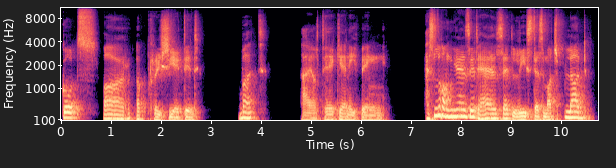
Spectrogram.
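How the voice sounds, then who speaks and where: A smooth-voiced archdemon, played by a man, drawls his terms at a crawl and laughs at his victim. His pitch swoops widely between lines as he savors each threat. The room around him rings with echo. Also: very animated, a little mellow. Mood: amused menace. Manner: slow, leisurely menace broken by frequent chuckles. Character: mocking, amused male archdemon binding a ruler to a contract. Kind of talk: audio roleplay. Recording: roomy echo.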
